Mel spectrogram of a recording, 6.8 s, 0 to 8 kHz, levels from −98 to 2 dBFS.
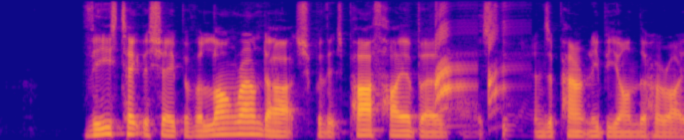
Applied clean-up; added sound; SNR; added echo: neural mask model RNNoise.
